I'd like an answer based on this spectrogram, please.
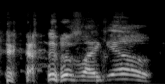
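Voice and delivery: high-pitched, breaking up with laughter; laughing. Real, not acted. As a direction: laugh through the words, pitch shooting up. Laughing over the retold scene.

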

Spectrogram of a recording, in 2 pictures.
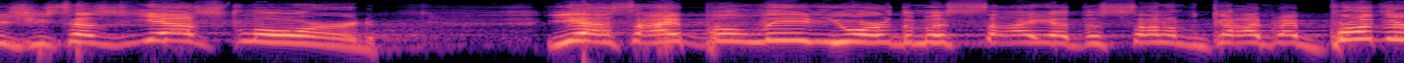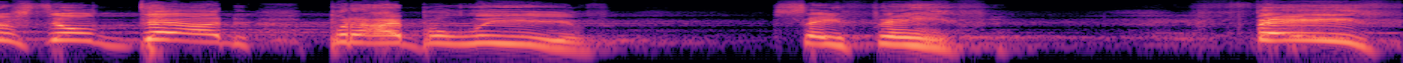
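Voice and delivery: loud, high-pitched preaching shout; impassioned preacher in full cry; full-force preaching. Acted. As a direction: proclaim it to rouse the whole congregation.

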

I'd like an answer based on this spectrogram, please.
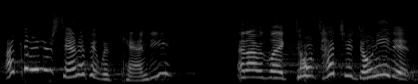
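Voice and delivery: mother venting to her husband, high and loud; exasperated mom. Retold or imitated. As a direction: mom beside herself at a toddler. Mother exasperated about son and poo.

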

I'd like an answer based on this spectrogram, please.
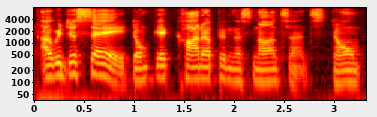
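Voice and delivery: normal talking voice

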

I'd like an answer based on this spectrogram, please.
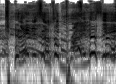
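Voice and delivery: put-on very high whining teenager; laughing whine for privacy; whiny teen.

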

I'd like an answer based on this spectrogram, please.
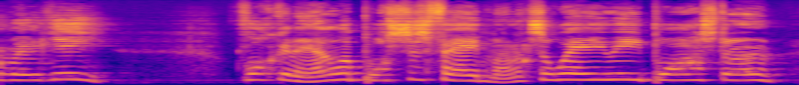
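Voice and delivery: put-on high, shrill-pitched shouting at her kid across the street; yelling Belfast mum. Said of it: "you'd hear a voice".

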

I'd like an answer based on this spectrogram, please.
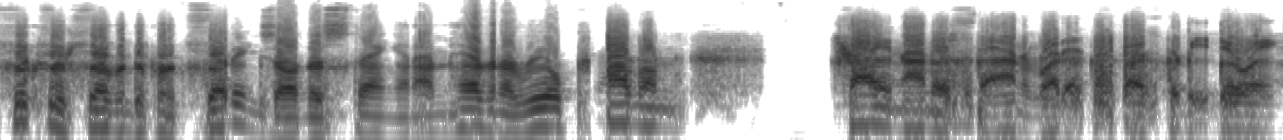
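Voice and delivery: low-pitched voice changer. Acted. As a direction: talk low through a voice changer. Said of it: "now it's really, really low-pitched".

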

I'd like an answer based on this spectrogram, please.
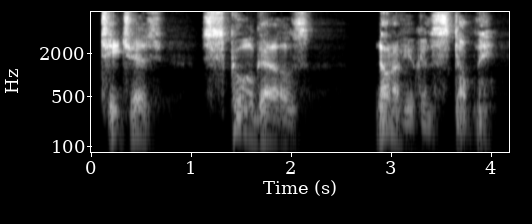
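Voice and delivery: put-on villain snarling at teacher and girl. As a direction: spit each word at them. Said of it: "he snarled".

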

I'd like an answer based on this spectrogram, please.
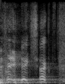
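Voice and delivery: high laughing agreement; amused laughing yes, exactly. Real, not acted. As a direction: burst out laughing as you agree. Laughing agreement after joke.

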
